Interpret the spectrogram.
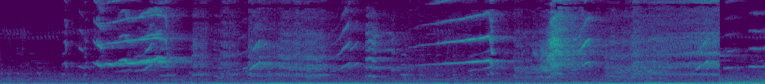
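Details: Australian lorikeet, a parrot, in a busy stretch of overlapping shrill, harmonic screeches and chatter, several calls layered together, over a low rumbling background hum.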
